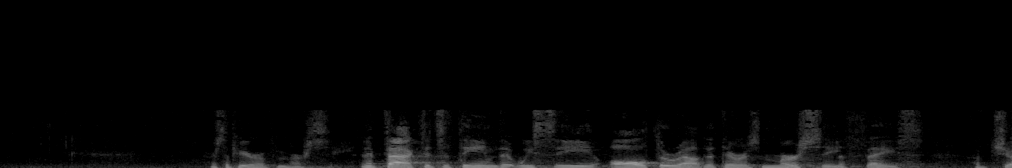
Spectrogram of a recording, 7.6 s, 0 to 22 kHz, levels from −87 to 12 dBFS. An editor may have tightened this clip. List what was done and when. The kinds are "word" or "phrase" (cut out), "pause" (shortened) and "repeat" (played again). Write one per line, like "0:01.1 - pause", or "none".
0:01.7 - word
0:02.6 - pause
0:05.3 - word
0:06.3 - word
